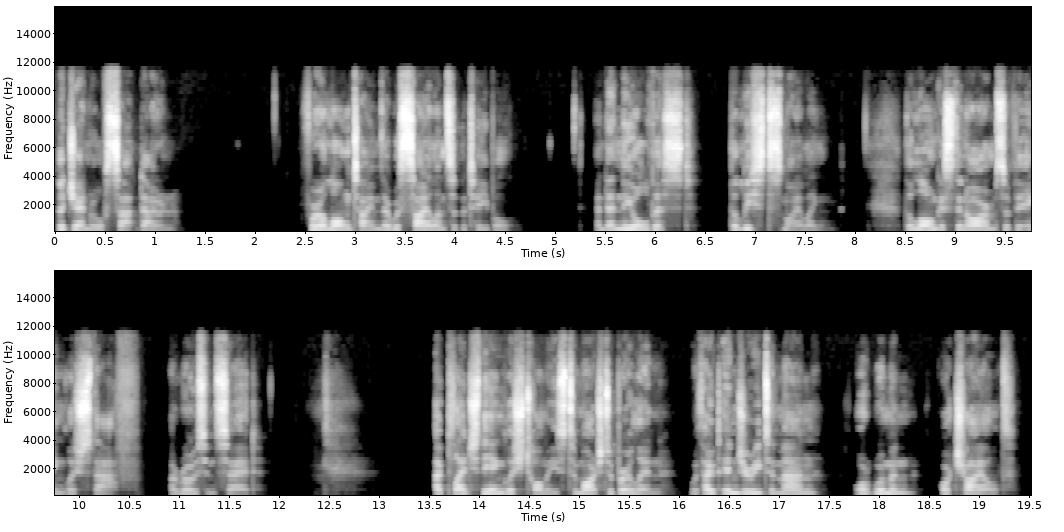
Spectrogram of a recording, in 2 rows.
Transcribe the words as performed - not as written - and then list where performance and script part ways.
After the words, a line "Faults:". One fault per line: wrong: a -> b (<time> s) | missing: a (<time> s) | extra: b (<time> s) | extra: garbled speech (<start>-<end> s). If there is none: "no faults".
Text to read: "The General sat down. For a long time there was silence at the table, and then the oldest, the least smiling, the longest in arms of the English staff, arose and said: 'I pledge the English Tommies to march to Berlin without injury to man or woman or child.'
"The General sat down. For a long time there was silence at the table, and then the oldest, the least smiling, the longest in arms of the English staff, arose and said: 'I pledge the English Tommies to march to Berlin without injury to man or woman or child.'
Faults:
no faults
